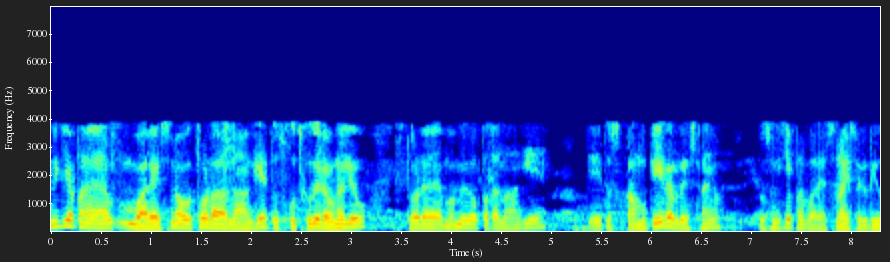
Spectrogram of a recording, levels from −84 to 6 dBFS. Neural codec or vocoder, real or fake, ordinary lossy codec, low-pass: codec, 16 kHz, 4 kbps, FreqCodec, larger model; fake; AAC, 16 kbps; 7.2 kHz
